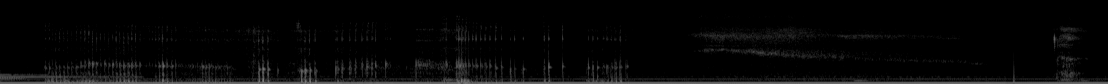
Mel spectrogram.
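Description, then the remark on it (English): A man snores alone: a long, rough, rattling intake of breath followed by a thin, whistling exhale, fairly quiet, heard as a single slow snore cycle. “And so for hours on they rambled till the sun swept low, discussing deeds and dealings of the royal Duke Hennivaux, until his lids grew heavy and his lips replied with snores.”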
